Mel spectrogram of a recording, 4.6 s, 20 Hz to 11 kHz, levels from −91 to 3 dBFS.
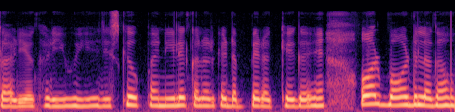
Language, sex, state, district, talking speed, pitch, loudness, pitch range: Hindi, female, Delhi, New Delhi, 210 wpm, 215 Hz, -14 LUFS, 205-230 Hz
